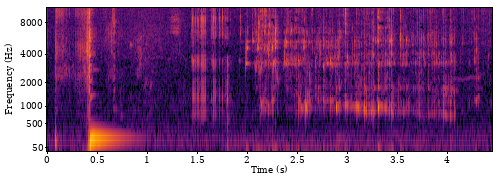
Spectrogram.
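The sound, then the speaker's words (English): A single hollow clunk, then about three seconds of cold-aged sake being poured into a glass, a gurgling trickle with shifting pitch. No one speaks. “Should we get it in the glass?”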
